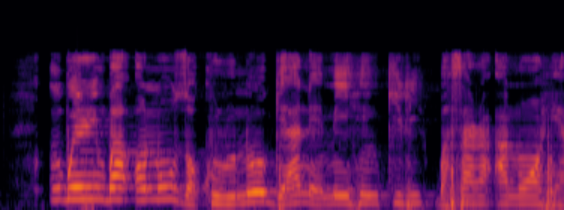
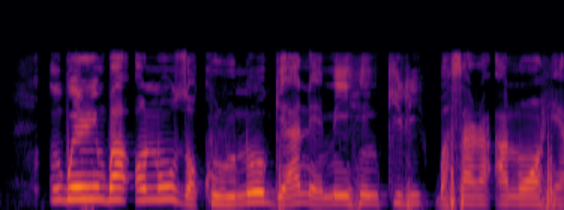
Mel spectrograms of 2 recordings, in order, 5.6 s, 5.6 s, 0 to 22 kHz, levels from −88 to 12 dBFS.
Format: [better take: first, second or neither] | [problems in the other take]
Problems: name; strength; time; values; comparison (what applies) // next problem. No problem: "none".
second | room echo; dies away in 0.7 s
